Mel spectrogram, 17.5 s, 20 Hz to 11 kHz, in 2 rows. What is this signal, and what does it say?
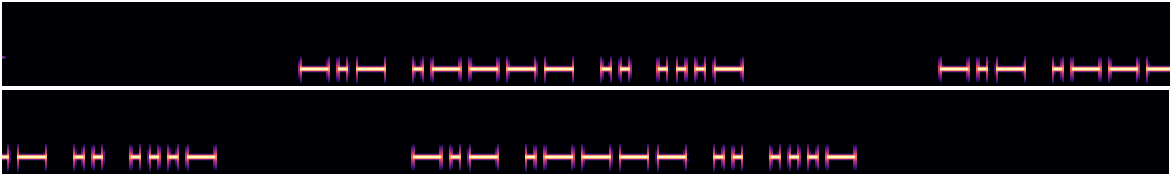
Morse code, heard as a keyed tone, about 17 wpm, 700 Hz. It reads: K1IV K1IV K1IV
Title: USA Call Signs - 4 Characters - Repeated 3x - 17wpm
